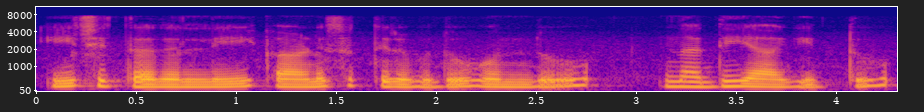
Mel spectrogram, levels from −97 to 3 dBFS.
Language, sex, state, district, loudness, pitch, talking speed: Kannada, female, Karnataka, Bangalore, -17 LUFS, 100 Hz, 70 wpm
